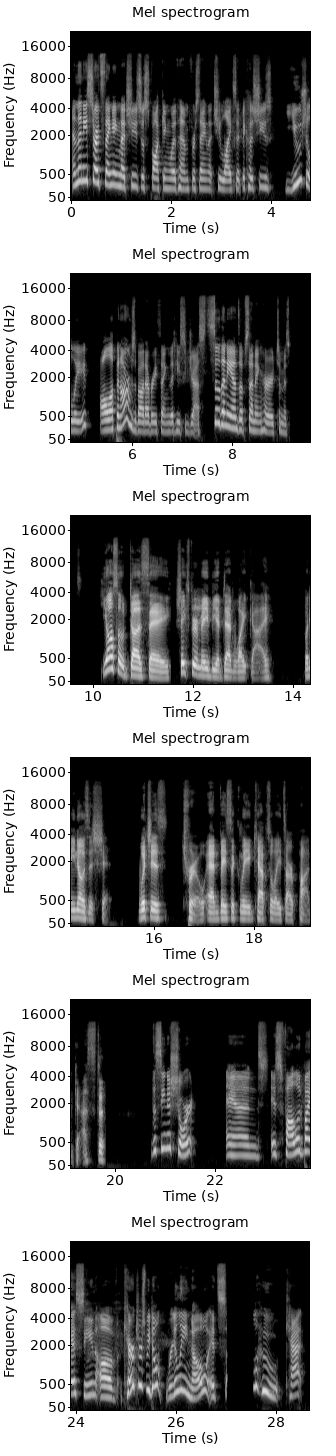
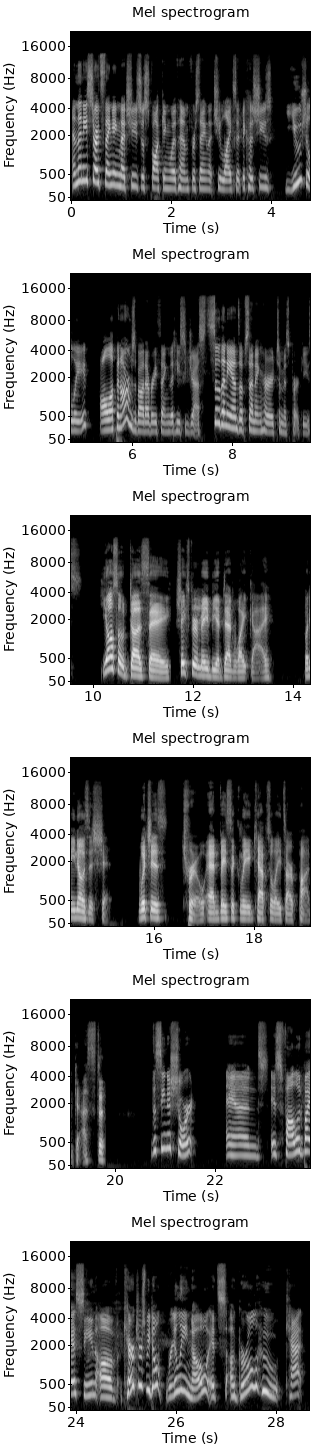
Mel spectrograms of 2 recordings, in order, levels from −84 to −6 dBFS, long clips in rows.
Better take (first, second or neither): second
